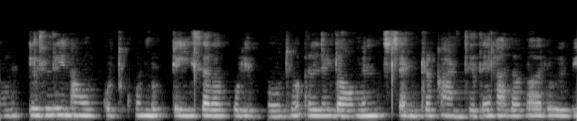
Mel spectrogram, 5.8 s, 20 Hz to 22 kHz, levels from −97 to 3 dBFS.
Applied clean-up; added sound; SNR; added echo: neural mask model DeepFilterNet 3.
